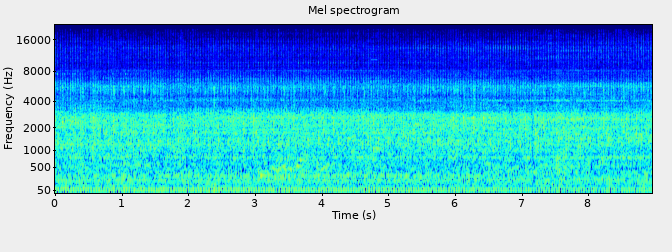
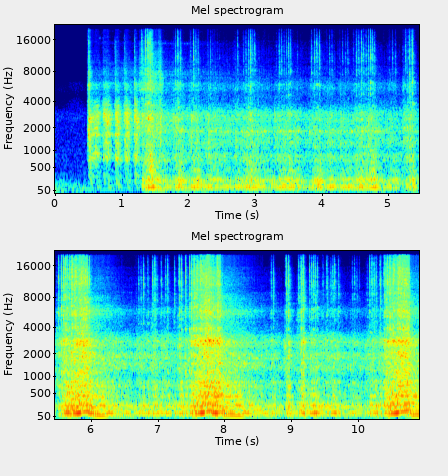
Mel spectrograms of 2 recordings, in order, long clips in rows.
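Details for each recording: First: 2003 Fiat Doblo 1.9 JTD diesel, 248,000 km, twice rebuilt, after repairs including new coolant hose, no water leaks: even diesel clatter at steady idle, regular beat, no misses or knocks; healthy idle. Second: 2003 Fiat Doblo 1.9 JTD diesel, engine rebuilt twice, starting and idling: sharp puffing tick over the clatter, louder on each blip; exhaust manifold leak, two bolts backed out and two loose, damaged exhaust flex pipe.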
